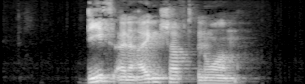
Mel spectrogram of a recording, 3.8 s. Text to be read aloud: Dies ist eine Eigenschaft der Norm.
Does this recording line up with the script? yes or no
no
